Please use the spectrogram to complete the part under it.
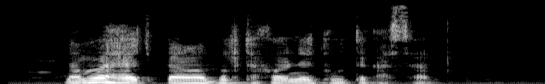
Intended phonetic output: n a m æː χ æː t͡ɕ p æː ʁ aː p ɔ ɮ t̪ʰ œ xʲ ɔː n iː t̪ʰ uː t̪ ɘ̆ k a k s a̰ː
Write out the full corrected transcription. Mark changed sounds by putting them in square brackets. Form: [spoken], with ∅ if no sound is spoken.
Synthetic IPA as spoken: n a m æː χ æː t͡ɕ p æː ʁ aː p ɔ ɮ t̪ʰ œ xʲ ɔː n iː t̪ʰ uː t̪ ɘ̆ k a [∅] s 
